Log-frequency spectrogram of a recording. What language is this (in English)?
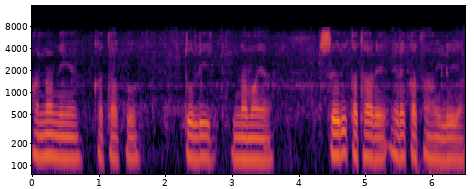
Santali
